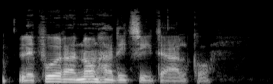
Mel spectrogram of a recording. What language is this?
Interlingua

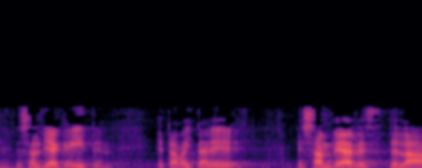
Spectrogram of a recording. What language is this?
Basque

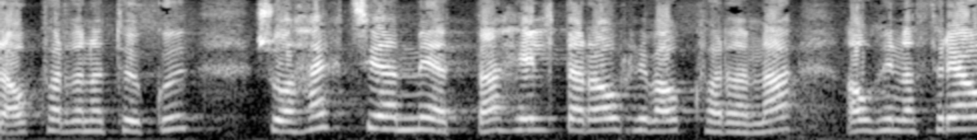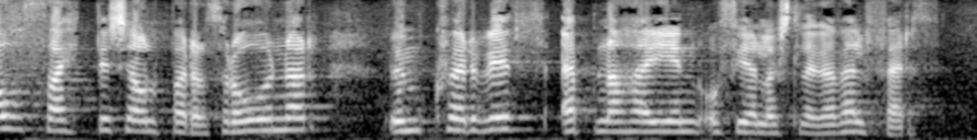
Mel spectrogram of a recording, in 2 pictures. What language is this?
Icelandic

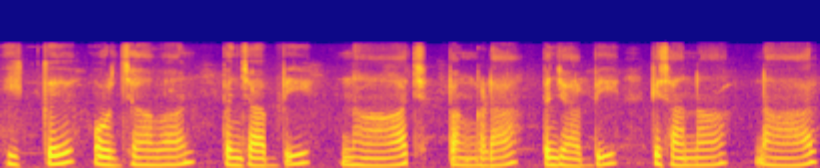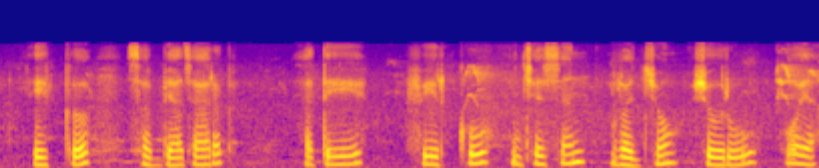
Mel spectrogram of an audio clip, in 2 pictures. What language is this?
Punjabi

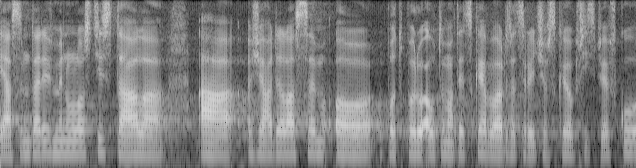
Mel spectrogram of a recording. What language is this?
Czech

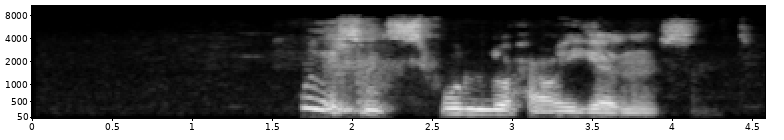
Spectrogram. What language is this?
Kabyle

